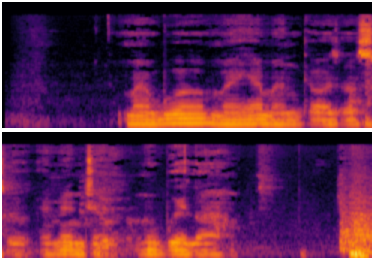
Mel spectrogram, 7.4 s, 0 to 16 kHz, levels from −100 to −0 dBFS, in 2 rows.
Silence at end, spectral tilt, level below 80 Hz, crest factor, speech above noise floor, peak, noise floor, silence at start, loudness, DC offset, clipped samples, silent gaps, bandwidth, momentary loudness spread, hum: 0 s; -5 dB/octave; -34 dBFS; 22 dB; 44 dB; -6 dBFS; -71 dBFS; 1.15 s; -27 LUFS; under 0.1%; under 0.1%; none; 11.5 kHz; 17 LU; none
